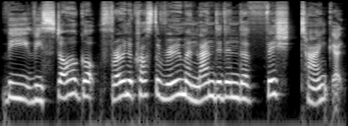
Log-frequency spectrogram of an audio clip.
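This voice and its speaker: A woman's voice: on the high side, measured pace. A British woman in a casual roleplay monologue, chatty and rambling, reassuring a friend with self-deprecating humor and casual swearing. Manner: swears casually, laughs often. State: tired. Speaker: audio roleplay performer.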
